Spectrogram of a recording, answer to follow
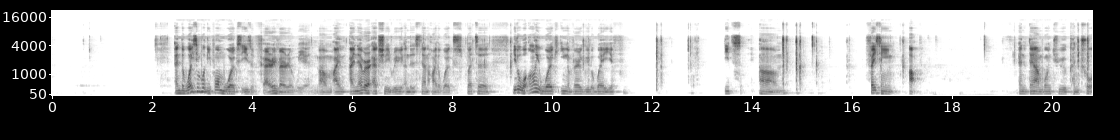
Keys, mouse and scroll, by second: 2.1 click, 3.1-6.1 drag, 8.3-9.3 middle drag, 9.3-9.7 scroll down 1, 9.7-10.6 middle drag, 10.6 r, 15.5-15.9 shift+middle drag, 15.9 scroll up 1, 16.1 scroll down 2, 16.3 scroll up 1, 16.4-16.7 scroll down 1, 16.7 shift+middle click, 16.9-17.5 scroll down 1, 17.5-20.0 scroll down 1, 20.5 ctrl+a.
